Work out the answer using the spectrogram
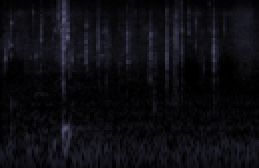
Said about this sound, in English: The Bible says, I need a sip of water for this.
